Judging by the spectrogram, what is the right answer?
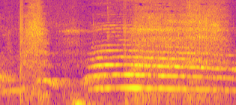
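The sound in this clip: A young child cries faintly among a church audience during a service: soft whimpers, then a thin, sustained wailing cry with a tonal quality.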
